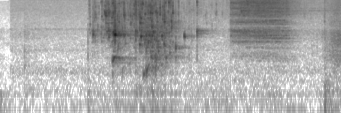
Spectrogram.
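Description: Water pours into a metal pan.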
